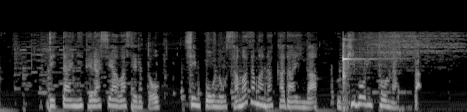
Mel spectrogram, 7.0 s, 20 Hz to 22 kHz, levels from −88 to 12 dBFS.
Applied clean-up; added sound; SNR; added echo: classical method spectral subtraction.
